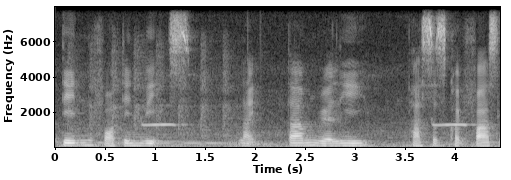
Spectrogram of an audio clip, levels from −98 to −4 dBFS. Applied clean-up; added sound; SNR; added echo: none; Bird + Electric guitar; 10 dB; none.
